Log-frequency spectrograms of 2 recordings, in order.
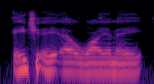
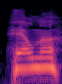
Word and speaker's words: Halyna: Hey, I believe it's Halyna Hutchins. I'm sorry. Halyna? How do you say it? Halyna Hutchins.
